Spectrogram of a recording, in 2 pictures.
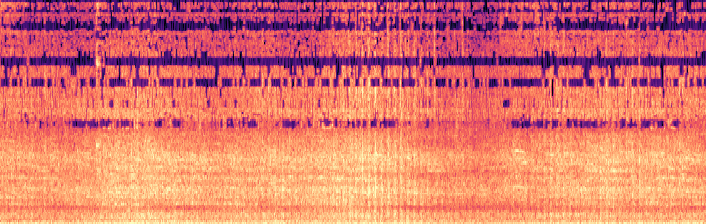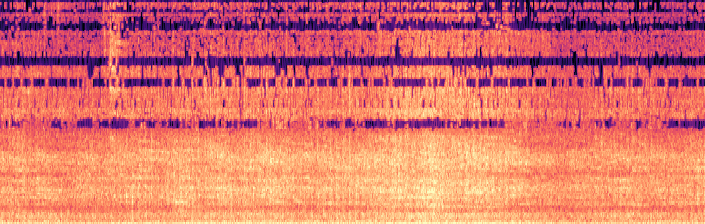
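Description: Train rolling past close by: a steady, loud rumble of wheels on the rails that holds for the whole stretch.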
